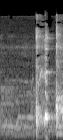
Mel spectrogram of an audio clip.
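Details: An infant gives two or three short, abrupt coughs after a quiet start.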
